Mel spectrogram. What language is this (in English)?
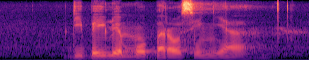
Tswana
